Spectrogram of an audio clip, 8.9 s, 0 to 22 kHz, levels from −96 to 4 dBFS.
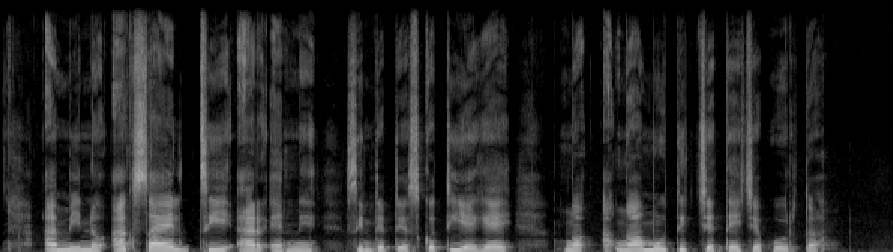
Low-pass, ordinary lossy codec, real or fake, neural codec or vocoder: none; none; real; none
